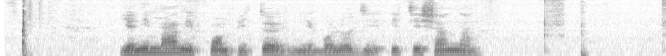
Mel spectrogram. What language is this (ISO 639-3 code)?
mbo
